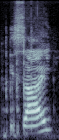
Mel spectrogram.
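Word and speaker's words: Ἰεσσαί: So isai you notice the pronunciation this is the Greek way of saying it same thing you see.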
